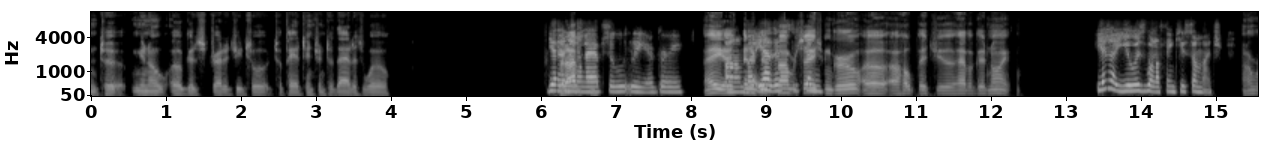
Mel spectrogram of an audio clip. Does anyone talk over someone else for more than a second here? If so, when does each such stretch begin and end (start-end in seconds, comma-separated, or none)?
8.4-9.8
